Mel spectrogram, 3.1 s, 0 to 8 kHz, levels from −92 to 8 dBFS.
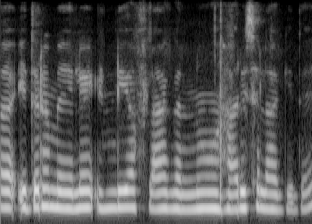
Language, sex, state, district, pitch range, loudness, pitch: Kannada, female, Karnataka, Dharwad, 210-225 Hz, -14 LUFS, 215 Hz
